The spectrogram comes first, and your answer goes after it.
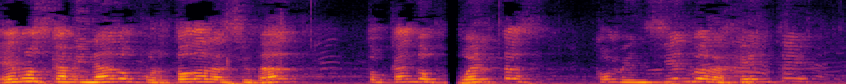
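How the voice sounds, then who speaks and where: Against crowd noise in the background, a man talks with an extremely high pitch and monotone, flat intonation. His pace is fairly slow, with long, frequent pauses. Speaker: local party representative. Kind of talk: campaign rally speech. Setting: outdoor rally with crowd. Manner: emphatic, oratorical.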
